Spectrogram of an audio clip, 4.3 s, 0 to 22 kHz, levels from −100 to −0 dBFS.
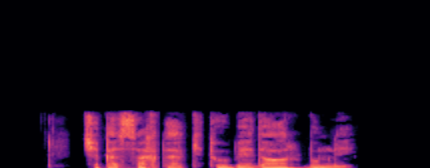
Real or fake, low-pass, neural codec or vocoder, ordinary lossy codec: real; 7.2 kHz; none; AAC, 48 kbps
